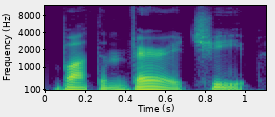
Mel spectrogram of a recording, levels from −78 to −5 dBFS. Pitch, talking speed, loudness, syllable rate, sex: 100 Hz, 270 wpm, -19 LUFS, 5.9 syllables/s, male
